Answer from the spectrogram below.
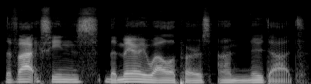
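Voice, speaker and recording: A man's voice: fairly low pitch, unhurried. A young man hosting a casual podcast, laid-back and dryly humorous as he moves through the segments. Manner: laid-back, dry humour, runs the segments. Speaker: podcast host. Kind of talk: casual chat. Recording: dry home podcast audio.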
